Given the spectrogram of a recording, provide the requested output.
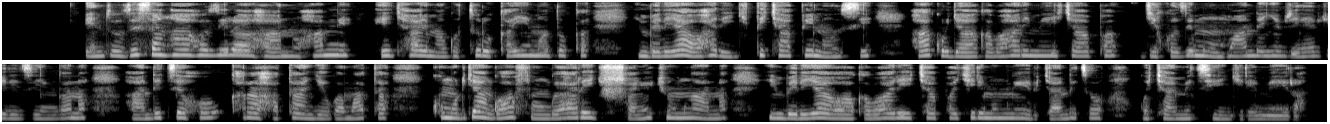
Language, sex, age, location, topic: Kinyarwanda, female, 25-35, Huye, government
